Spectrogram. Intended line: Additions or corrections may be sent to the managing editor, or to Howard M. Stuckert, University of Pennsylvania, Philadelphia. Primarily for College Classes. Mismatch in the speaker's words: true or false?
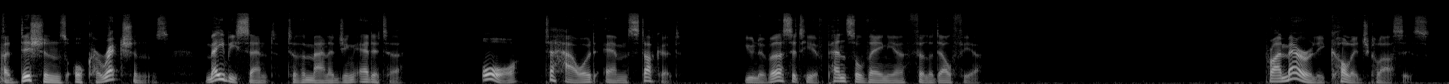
true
